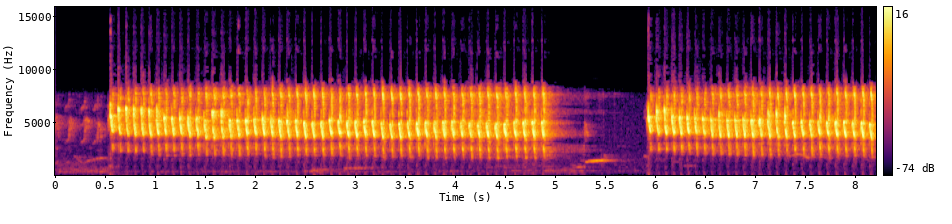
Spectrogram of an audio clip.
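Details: Training song of the Cililin, meant for tutoring kept songbirds in the morning or afternoon: a sustained, high, rapid rattling trill of steady pulses for over four seconds, a pause with a brief faint note, then the trill resumes.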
